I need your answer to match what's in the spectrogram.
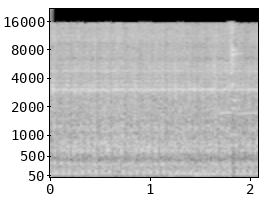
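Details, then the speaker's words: Rusi 110 motorcycle after new regulator replaced a faulty one that drained its two-day-old battery, wiring partly broken: steady evenly spaced low putter with no misses or rattles; normal smooth idle, engine runs even without battery. "So kahit na walang baterya mga bay, aandar pa din to."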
